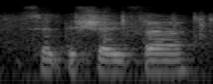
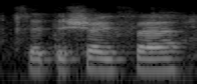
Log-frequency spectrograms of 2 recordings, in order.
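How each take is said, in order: Both takes have the same delivery.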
